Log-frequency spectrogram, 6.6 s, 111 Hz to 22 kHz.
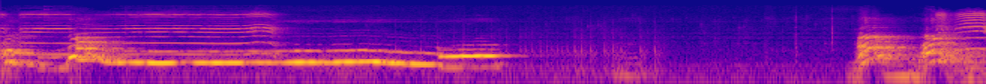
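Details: Pet dog Honey, with her favorite squeaky toy on 24 January 2012, holds a long even howl that breaks into a short higher note, falls quiet, then starts a new rising yelp-like howl.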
